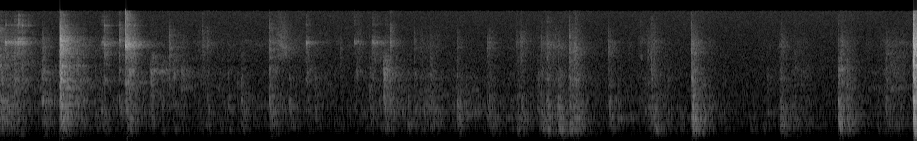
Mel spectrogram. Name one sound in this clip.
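A screwdriver clicks and scrapes against a metal wall outlet.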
